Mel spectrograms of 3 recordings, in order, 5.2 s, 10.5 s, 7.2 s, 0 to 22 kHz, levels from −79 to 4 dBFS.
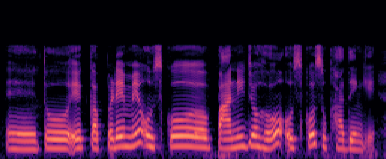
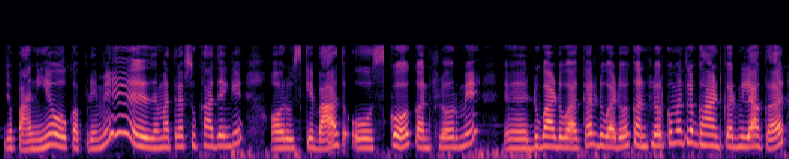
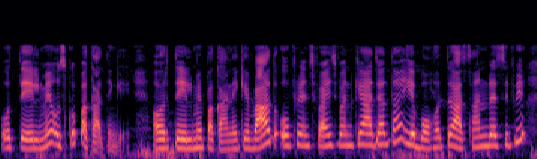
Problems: constant background noise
